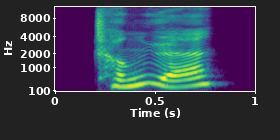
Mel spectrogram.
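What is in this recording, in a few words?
"成员", Chinese; HSK6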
